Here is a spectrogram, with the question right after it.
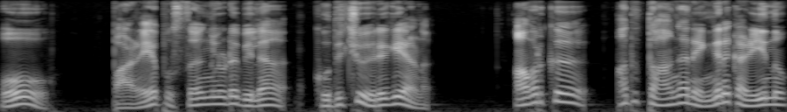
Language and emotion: Malayalam, surprised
